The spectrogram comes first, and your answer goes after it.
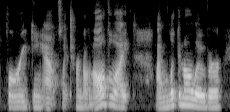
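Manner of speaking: ordinary delivery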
